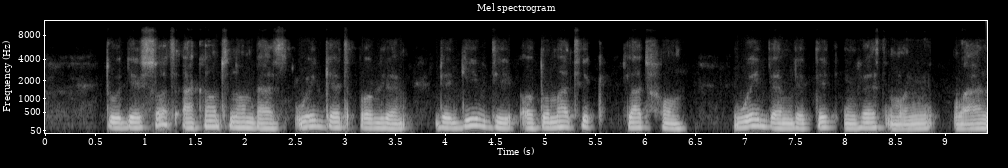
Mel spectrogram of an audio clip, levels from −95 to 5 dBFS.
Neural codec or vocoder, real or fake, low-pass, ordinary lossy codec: codec, 16 kHz, 4.8 kbps, FACodec; fake; 7.2 kHz; Opus, 16 kbps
